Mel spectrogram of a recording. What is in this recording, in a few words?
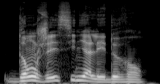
Approach Hazard, french; waze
